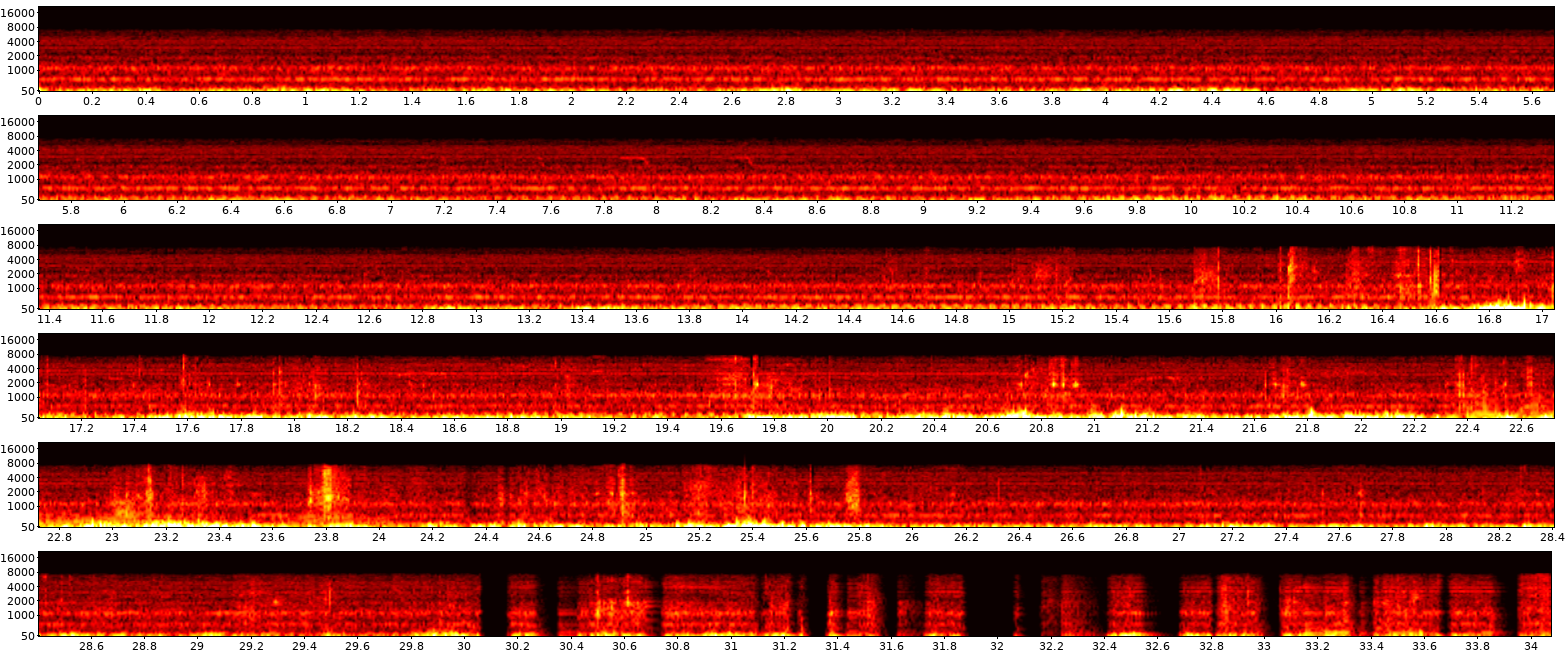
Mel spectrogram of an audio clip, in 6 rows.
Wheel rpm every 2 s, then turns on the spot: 0, 0, 0, 0, 0, 0, 0, 0, 0, 0, 0, 0, 0, 0, 0, 0, 0.
none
